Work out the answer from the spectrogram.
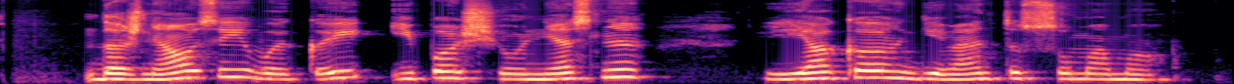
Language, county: Lithuanian, Kaunas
